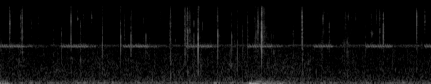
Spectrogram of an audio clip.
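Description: Campfire crackling steadily, scattered sharp pops and snaps over a faint hiss and a thin constant background tone, moderately quiet and close.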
